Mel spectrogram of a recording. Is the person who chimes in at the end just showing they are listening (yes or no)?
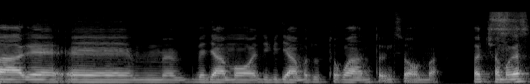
yes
